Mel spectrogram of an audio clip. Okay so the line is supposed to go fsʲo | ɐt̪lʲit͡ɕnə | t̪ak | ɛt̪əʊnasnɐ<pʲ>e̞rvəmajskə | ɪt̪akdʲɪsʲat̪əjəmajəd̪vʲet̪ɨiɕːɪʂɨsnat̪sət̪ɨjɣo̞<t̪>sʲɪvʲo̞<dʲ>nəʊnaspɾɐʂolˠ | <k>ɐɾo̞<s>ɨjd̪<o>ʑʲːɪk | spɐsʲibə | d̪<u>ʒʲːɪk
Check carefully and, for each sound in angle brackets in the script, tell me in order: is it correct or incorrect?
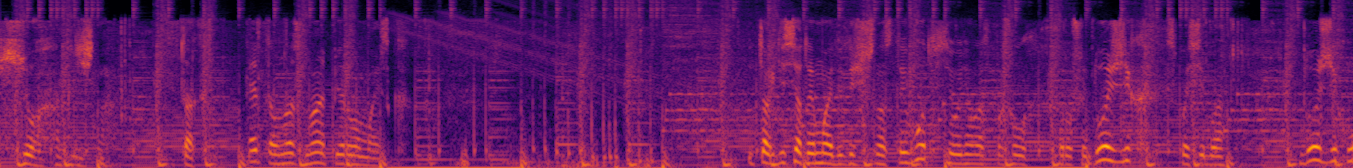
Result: correct, correct, correct, incorrect, incorrect, correct, incorrect

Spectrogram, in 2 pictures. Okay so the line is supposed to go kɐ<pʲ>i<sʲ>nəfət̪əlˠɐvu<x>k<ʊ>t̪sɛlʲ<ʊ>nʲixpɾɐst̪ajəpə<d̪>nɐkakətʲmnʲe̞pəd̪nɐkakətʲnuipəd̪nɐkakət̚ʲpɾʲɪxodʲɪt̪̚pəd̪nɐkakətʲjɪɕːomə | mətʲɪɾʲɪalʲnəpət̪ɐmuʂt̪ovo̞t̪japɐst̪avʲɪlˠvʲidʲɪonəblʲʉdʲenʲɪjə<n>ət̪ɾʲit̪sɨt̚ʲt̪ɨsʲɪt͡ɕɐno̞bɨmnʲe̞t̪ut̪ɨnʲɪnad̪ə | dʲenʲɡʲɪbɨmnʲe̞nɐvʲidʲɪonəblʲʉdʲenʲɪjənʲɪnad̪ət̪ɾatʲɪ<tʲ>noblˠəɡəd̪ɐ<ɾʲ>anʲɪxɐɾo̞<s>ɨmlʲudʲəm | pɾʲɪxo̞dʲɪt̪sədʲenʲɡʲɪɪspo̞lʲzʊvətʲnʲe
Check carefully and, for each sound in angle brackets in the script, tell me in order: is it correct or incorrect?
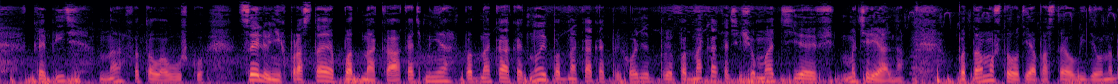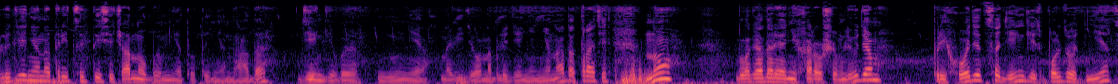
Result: correct, incorrect, incorrect, correct, correct, correct, correct, correct, correct, incorrect

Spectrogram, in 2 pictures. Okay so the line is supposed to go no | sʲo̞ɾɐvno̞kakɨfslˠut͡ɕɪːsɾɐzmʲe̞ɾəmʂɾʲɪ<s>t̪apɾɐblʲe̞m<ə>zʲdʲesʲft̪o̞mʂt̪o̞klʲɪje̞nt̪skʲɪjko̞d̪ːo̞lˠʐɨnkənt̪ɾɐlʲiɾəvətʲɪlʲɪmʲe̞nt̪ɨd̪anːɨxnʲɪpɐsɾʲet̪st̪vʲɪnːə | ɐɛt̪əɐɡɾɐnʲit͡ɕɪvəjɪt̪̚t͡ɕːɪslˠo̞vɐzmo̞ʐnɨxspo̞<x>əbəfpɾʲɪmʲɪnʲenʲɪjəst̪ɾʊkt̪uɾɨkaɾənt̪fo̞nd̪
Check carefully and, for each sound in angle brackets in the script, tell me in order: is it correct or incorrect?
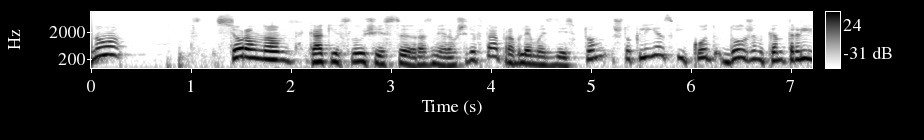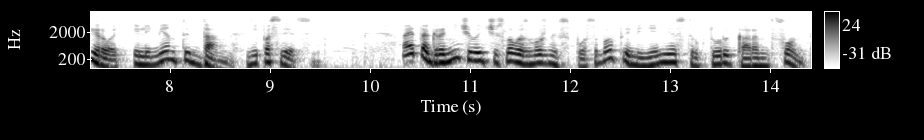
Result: incorrect, correct, incorrect

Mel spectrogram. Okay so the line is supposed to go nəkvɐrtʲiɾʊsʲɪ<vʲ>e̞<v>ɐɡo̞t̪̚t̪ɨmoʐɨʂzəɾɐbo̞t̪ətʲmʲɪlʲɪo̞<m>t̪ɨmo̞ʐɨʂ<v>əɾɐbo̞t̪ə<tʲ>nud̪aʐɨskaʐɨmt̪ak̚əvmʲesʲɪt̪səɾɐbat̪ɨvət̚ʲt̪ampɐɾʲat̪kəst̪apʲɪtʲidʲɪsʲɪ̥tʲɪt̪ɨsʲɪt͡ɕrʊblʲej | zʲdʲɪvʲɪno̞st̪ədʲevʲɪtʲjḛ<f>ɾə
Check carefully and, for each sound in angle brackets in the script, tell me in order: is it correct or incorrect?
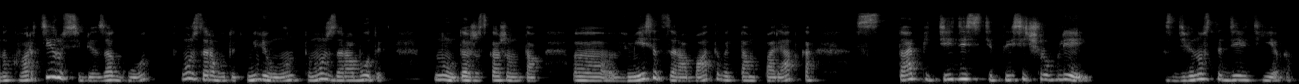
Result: incorrect, incorrect, incorrect, incorrect, correct, incorrect

